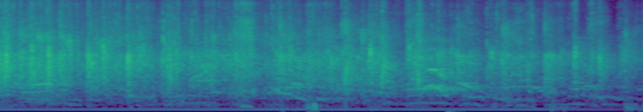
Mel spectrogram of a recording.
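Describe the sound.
An audience, standing, claps their hands in praise, a dense, sustained patter of many hands that stays steady and fairly loud throughout, with faint crowd voices mixed in underneath.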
